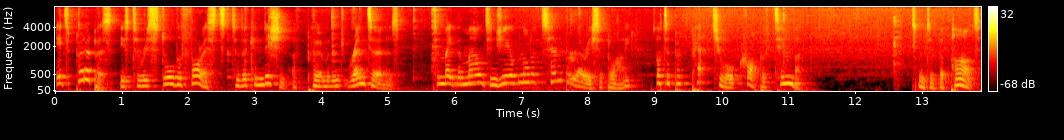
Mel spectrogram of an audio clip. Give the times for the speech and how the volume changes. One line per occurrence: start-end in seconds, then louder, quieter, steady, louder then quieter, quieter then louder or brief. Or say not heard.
0.0-11.4 steady
12.8-13.8 brief.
